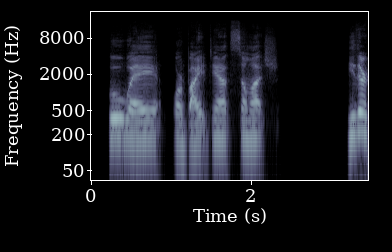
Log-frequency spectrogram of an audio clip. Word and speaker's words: Huawei: It's pronounced Huawei. Oh, it's Huawei.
